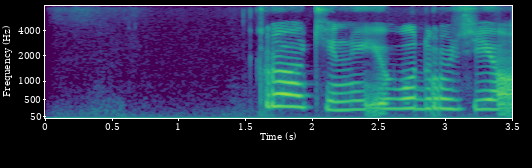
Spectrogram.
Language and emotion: Russian, sad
